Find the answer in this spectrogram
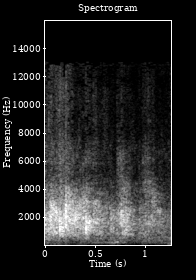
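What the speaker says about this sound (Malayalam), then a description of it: "ഇവർക്ക് രണ്ടുപേർക്ക് ഒരു കൈയടി കൊടുക്കാന്ന് പറയാം" Brief burst of applause from an audience, a dense even patter of clapping held for about a second.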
